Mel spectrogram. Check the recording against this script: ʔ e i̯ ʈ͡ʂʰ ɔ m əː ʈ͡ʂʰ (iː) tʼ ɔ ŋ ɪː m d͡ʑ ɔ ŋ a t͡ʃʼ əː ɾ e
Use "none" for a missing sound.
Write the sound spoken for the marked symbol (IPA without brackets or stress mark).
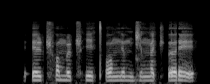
iː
